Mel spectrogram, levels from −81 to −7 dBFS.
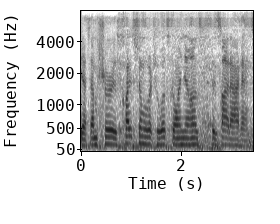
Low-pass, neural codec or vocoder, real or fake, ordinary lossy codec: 7.2 kHz; codec, 24 kHz, 0.9 kbps, WavTokenizer, medium speech release version 2; fake; Opus, 16 kbps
